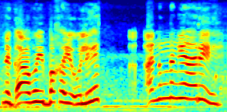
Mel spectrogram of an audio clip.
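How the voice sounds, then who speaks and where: An anxious young granddaughter. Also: female voice, extremely high pitch, expressive, a little fast, background noise. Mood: worried. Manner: anxious, questioning, emphatic. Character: young woman granddaughter, worried and outspoken.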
